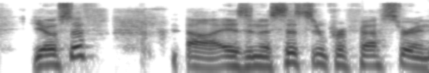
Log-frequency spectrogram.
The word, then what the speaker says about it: Josef: And Josef Woldense, I'm going to use the German pronunciation since you grew up in Germany. Josef is an assistant professor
